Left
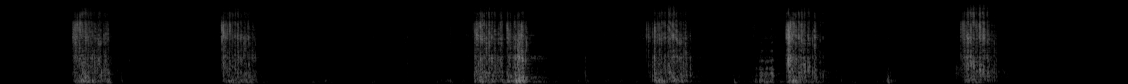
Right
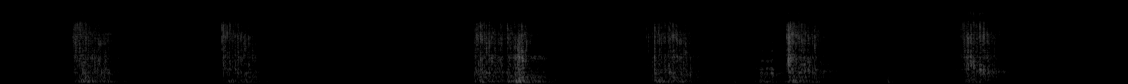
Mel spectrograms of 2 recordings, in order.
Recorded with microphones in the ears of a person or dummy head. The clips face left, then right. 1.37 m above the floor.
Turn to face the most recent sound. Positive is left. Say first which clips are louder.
# left 11 dB
turn(degrees=75)  # may be behind; listen again after turning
